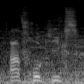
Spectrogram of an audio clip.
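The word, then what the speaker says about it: AfroKix: AfroKicks, comme ça se prononce, comme ça, mais tiens, tu me le tourneras si tu peux avec la technologie d'Hollywood, tu vois. Afro comme Afro, Kicks, K-I-X.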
